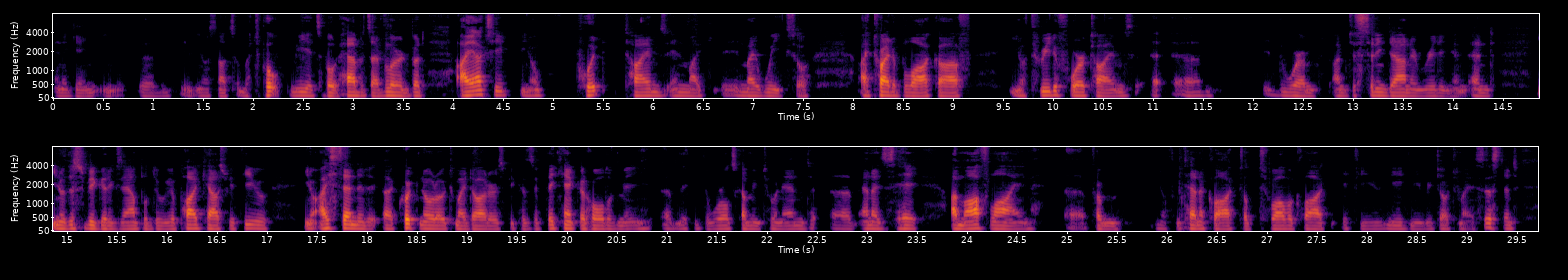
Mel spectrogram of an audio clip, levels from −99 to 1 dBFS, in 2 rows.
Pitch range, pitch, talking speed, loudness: 110-125 Hz, 115 Hz, 235 wpm, -41 LUFS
